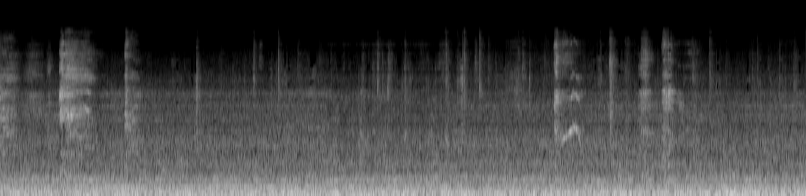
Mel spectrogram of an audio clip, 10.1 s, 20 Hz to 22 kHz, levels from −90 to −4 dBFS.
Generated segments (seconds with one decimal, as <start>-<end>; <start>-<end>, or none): 4.1-5.6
